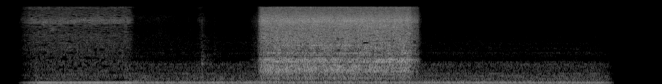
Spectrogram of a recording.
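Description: A steady spraying hiss over a low hum, much louder for about a second and a half in the middle, cutting off abruptly about six seconds in.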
